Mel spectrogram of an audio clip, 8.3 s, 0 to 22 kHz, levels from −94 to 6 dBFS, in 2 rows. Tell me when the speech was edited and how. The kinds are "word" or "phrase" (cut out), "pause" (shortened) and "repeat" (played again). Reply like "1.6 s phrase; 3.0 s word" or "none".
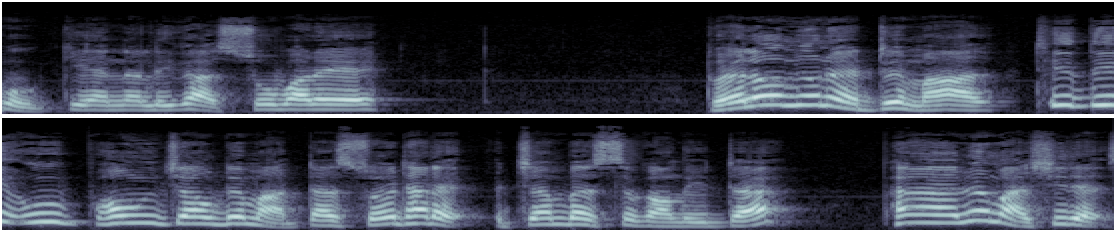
3.8 s pause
